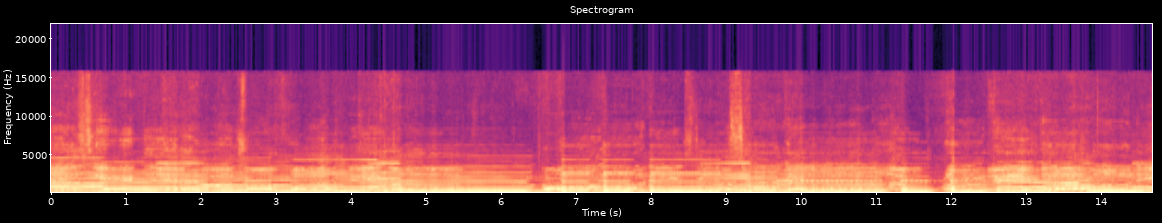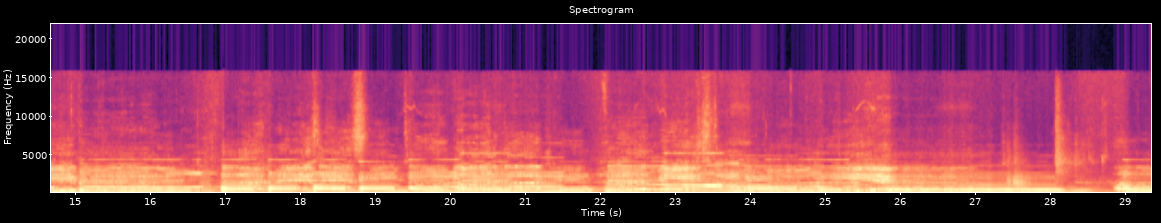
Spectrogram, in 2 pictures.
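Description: Electronic keyboard played with an organ voice, holding slow sustained chords that change every second or two.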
